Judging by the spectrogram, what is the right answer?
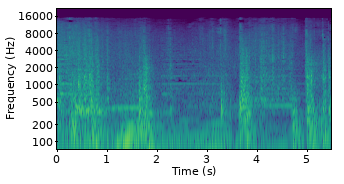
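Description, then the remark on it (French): Delivery truck doors are shut as the delivery driver leaves, a series of four loud metallic clunks a second or so apart, with rattling and low ringing between them and no voices. “C'est bien, on ferme les portes.”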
